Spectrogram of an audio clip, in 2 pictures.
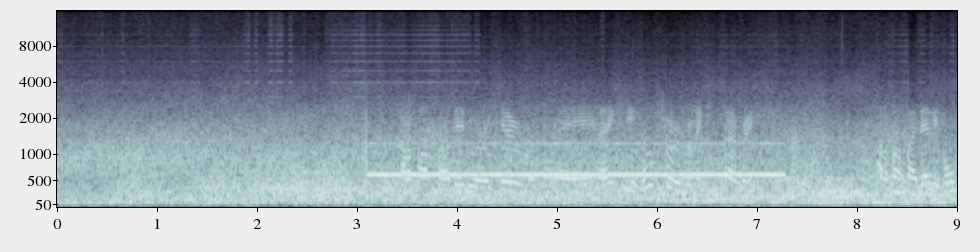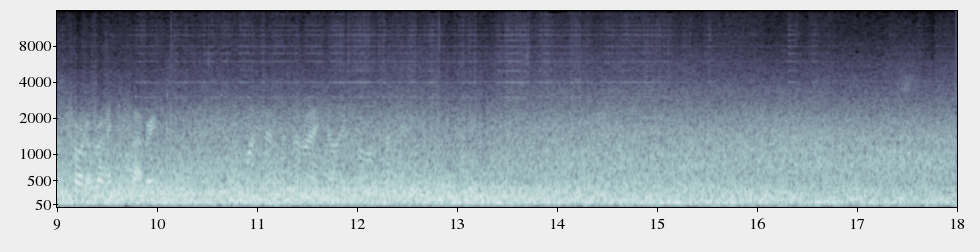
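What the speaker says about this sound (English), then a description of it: "Next takeoff is Alaska Airlines Flight 1315 heading to Portland at a 737-900ER" An Alaska Airlines Boeing 737-900ER takes off at LAX, a loud steady jet roar sustained across the whole stretch with a thin whine tone partway through, alongside talk.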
